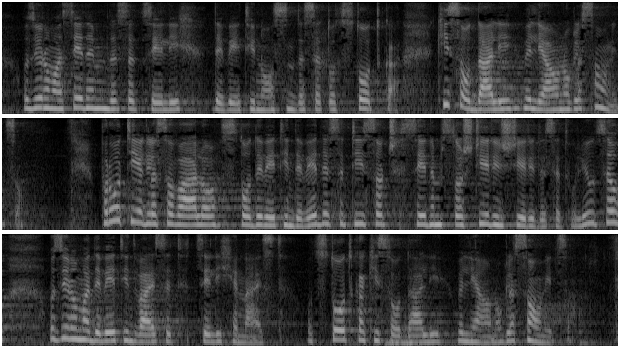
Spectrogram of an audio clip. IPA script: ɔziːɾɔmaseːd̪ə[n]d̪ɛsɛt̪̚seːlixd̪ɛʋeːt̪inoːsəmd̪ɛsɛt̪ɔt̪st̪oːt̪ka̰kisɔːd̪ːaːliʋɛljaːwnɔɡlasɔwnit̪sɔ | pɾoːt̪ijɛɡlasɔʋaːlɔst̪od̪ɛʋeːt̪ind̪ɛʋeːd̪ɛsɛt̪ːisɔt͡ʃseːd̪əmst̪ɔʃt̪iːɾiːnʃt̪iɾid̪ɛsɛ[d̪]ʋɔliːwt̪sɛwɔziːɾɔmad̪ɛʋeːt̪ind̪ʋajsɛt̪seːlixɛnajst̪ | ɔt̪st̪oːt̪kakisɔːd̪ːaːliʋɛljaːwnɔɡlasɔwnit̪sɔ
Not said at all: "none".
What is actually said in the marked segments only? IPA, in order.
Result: m, t̪

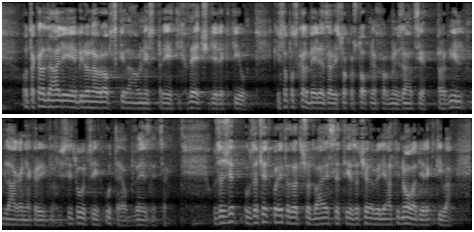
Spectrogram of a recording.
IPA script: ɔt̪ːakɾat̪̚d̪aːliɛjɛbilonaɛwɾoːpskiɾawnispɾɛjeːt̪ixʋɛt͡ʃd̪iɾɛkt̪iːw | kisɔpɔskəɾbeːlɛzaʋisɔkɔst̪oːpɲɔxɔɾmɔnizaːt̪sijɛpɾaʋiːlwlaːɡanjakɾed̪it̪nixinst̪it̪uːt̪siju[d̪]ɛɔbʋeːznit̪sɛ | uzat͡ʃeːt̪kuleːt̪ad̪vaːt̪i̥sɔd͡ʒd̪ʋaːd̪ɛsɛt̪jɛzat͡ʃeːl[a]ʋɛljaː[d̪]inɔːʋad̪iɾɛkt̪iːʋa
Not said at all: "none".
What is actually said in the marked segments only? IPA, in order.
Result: t̪, a, t̪

